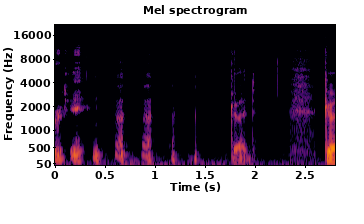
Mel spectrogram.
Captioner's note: both laughing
